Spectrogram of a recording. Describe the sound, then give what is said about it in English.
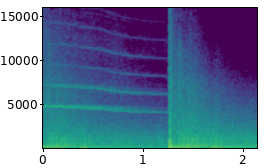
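A fireworks mortar launching skyward gives one sharp, loud thump partway through, set against a continuous dense crackling and hissing that carries on after the launch. “a mortar rockets skyward, and a large chrysanthemum of red sparkles fills the sky.”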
